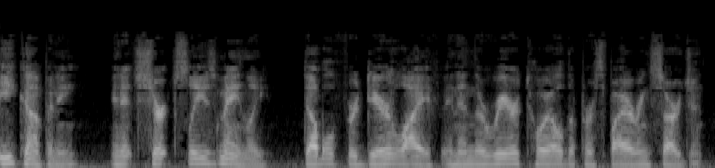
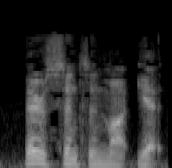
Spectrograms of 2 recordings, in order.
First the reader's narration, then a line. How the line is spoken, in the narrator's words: said Devlin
